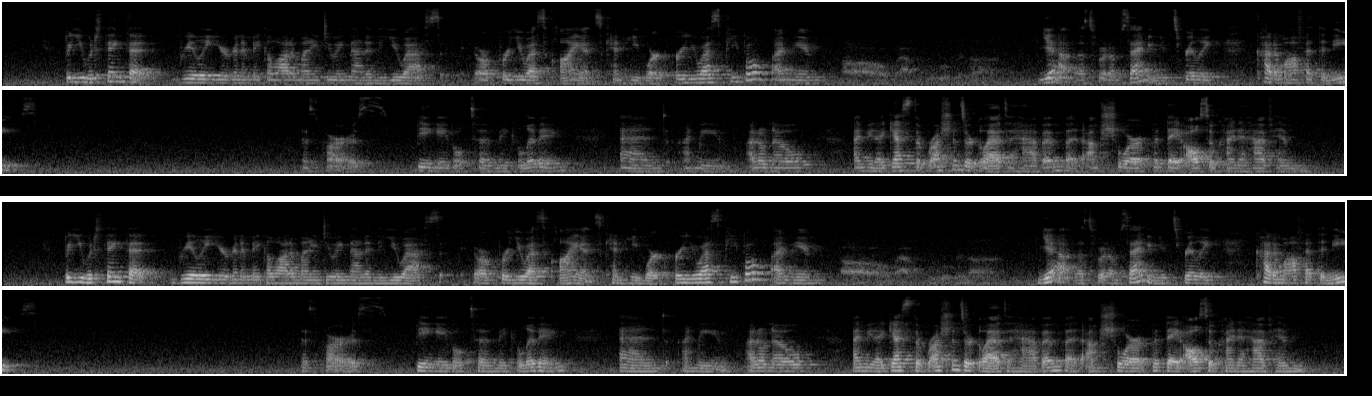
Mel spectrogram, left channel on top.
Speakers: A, on the right (about 75°); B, on the right (about 50°).
A: But you would think that really you're going to make a lot of money doing that in the US or for US clients. Can he work for US people? I mean,
B: Oh, absolutely not.
A: yeah, that's what I'm saying. It's really cut him off at the knees as far
B: Mm,
A: as being able to make a living. And I mean, I don't know. I mean, I guess the Russians are glad to have him, but I'm sure, but they also kind of have him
